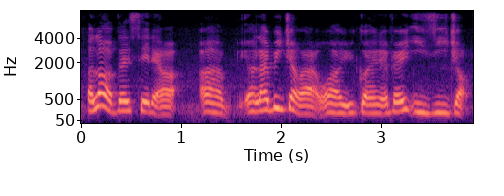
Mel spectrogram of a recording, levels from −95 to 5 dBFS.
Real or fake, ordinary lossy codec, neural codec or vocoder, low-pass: real; none; none; none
